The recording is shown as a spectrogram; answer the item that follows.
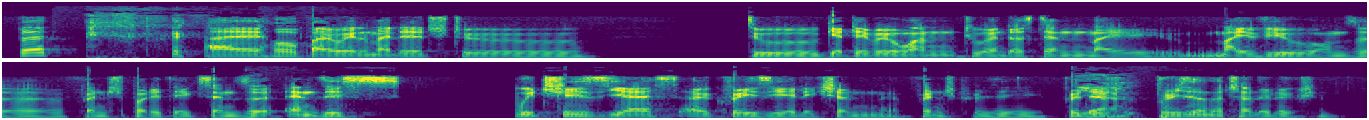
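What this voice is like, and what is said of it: Strong French accent. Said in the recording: “I'm really French, so I have a shitty French accent.”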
